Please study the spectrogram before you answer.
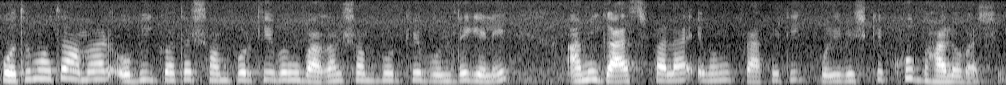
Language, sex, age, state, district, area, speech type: Bengali, female, 45-60, West Bengal, Purba Bardhaman, urban, spontaneous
